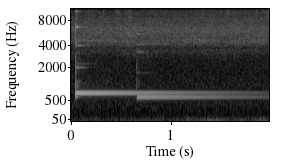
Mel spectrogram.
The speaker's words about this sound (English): Just as Jonathan was inquiring about the delayed response to his proper doorbell ringing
